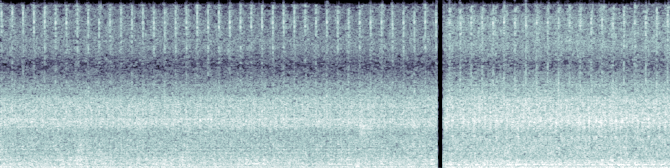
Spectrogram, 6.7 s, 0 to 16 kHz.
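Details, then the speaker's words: Toyota AE110 after AC system overhaul (refrigerant refilled, new condenser and drier, Denso parts, new hoses and belts): both fans on speed 1, compressor clutch cycling quietly, no knock or rattle; normal. "แอร์สับนะครับเสียงตัดต่อหน้าคอมเงียบปกติพร้อมทำงาน"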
